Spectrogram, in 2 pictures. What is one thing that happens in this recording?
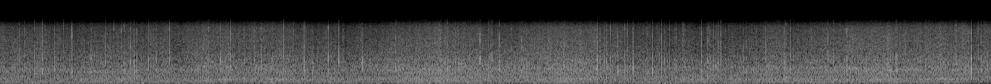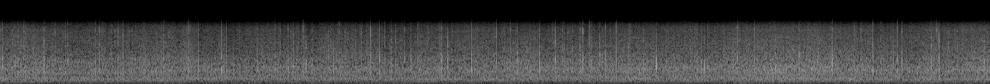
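Water roars steadily as it pours through a dam's floodgates.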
